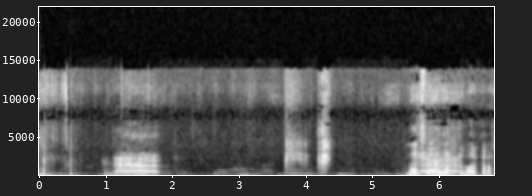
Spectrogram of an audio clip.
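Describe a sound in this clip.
Sheep bleat loudly nearby.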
